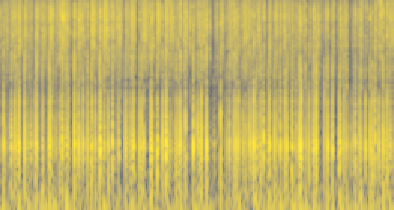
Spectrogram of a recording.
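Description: Bare fingertips of both hands tap quickly on a large, flat, thin black desk mouse pad printed with a world map, with a cloth surface on a rubber base. The result is a rapid, steady stream of soft, dull, muffled thuds that stop dead with no ring and have almost no high-frequency content.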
